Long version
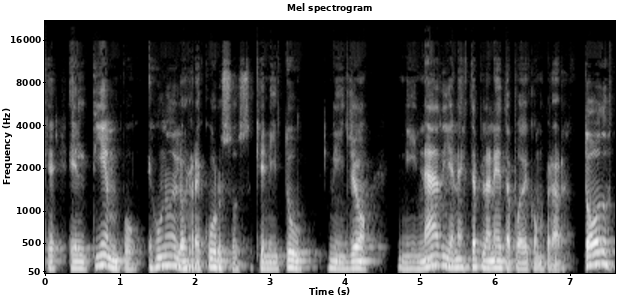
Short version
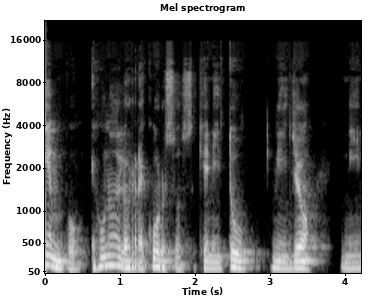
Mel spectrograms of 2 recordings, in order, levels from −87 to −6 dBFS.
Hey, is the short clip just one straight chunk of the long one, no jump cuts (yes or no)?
yes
